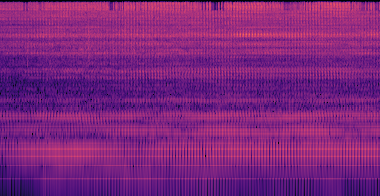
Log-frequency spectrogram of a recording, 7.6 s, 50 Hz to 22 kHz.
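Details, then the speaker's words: Kroak car fridge set to 3 degrees, at 5 after 10 minutes: loud steady hum with fast throb, 65 decibels; compressor struggling, barely dropping 2 degrees in 10 minutes. "So even in 10 minutes it's struggling to drop 2 degrees. And that's the noise running at 65 decibels."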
